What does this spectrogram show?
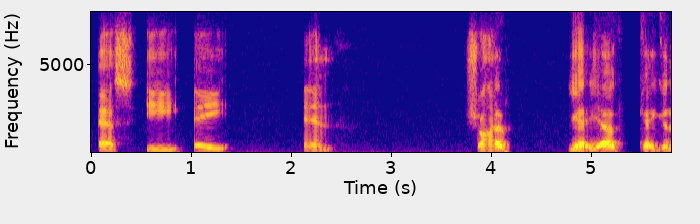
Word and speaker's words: Sean: h a w n you know what buddy pronounce it like s e a n Sean yeah yeah okay good enough Sean but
